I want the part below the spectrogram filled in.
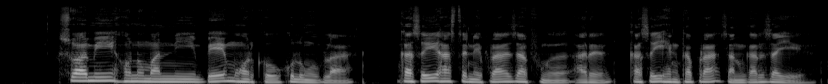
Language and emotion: Bodo, neutral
